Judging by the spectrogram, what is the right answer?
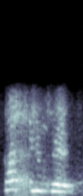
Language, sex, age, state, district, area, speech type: Nepali, female, 45-60, West Bengal, Alipurduar, rural, conversation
